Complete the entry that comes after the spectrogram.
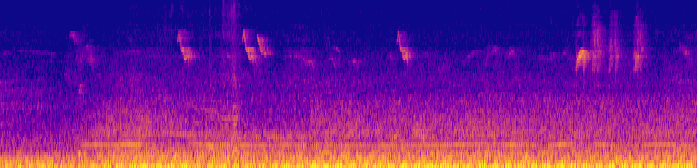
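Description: Small birds chirping: short, high chirps scattered through, with a quick cluster of several near the end, over a steady low background hum.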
